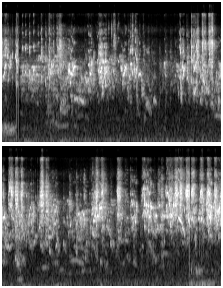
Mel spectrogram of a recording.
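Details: Budgerigars chirp in the morning in an unbroken stream of scratchy, twittering chatter, with high rapid notes overlapping throughout and brief dips in the loudness.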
